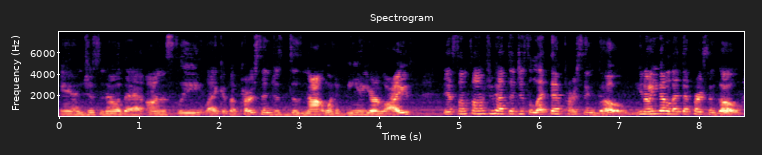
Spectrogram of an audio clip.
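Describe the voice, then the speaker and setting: A woman's voice: lowish voice, steady tone, brisk. Rambling, candid woman vlogging from afar. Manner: rambling, candid, heartfelt, swears freely. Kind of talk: casual get-ready-with-me chat. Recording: distant mic with clear background noise.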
